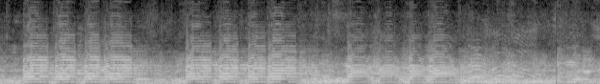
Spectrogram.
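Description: A fan's horn tooting a beat of four short notes at the same pitch, three times over, over the chatter of a crowd of supporters.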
